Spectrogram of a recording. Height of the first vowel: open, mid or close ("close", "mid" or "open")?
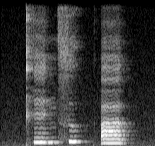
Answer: mid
